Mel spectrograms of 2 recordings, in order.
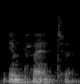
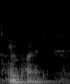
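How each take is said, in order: First: The word is said with Korean sounds and syllables. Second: The word is said with English sounds and syllables. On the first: "if I pronounce this in Korean, it would say" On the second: "that's just implant"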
